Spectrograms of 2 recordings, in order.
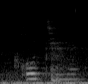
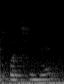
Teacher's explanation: Puisque le que est arrière, le te est avant, et donc on a une substitution qui est faite, on a une assimilation du lieu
